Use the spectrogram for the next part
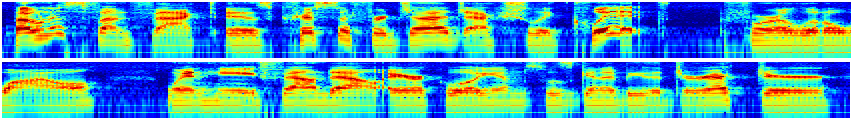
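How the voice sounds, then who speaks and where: A woman's voice: on the low side, normal speed, hardly any pauses, clean tone. A woman co-hosting a podcast in casual chat, sharing facts in a chatty, giggly way with lots of "like" fillers. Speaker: podcast co-host.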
